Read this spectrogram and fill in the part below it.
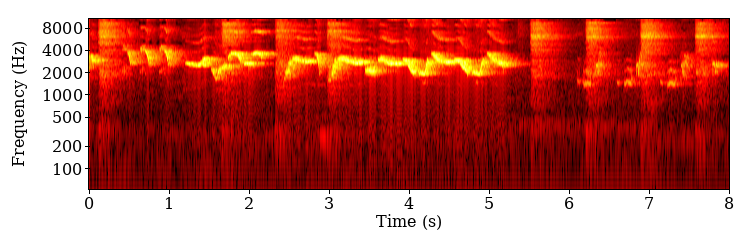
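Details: A tame Chinese hwamei of three seasons gives a loud, rapid cascade of sweeping whistles, descending and rising in quick steps, then softer spaced phrases punctuated by sharp clicking sounds.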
